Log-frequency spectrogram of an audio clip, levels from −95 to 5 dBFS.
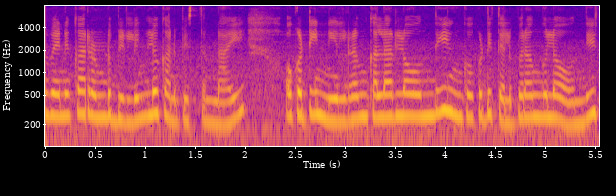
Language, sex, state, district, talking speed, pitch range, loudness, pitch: Telugu, female, Telangana, Mahabubabad, 150 wpm, 230-270 Hz, -16 LUFS, 255 Hz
